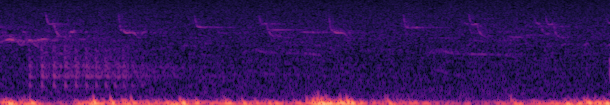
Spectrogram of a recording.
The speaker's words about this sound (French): en profitant de l'énergie des oiseaux, de l'énergie des chevaux qui sont ici tout près, de l'énergie du pivert qui sont des énergies de soutien.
